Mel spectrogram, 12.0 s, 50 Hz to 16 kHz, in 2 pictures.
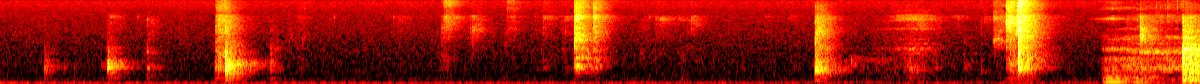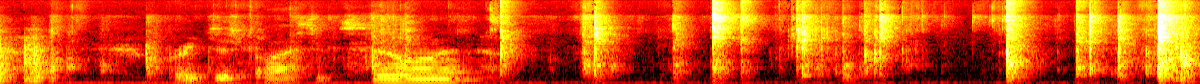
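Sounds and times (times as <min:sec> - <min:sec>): plastic wrap crackling: 0:04.9 - 0:12.0.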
